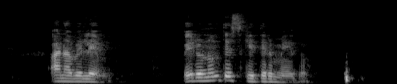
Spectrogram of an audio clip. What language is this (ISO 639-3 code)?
glg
